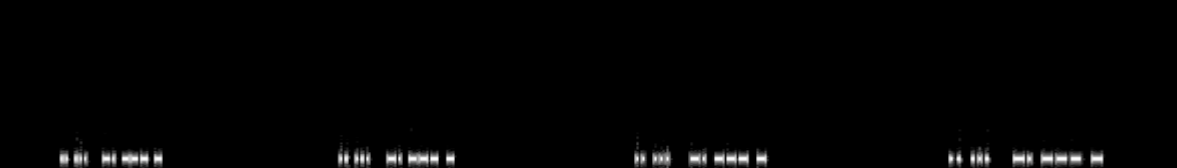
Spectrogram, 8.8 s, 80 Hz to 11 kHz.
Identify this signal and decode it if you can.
Morse code, heard as a keyed tone, about 61 wpm, 700 Hz. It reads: IS NOT IS NOT IS NOT IS NOT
